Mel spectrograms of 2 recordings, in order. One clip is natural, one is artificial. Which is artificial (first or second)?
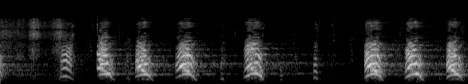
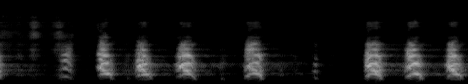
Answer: second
